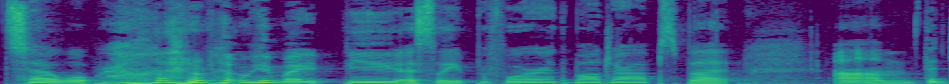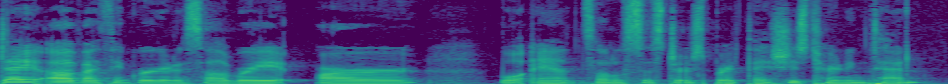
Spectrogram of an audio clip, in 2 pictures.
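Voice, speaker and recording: Gravelly young woman, rambling chat. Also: lowish voice, fairly even intonation, normal speed, few pauses, a little mellow. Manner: talkative and rambling, many "like" fillers. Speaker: podcast co-host. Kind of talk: casual chat.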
